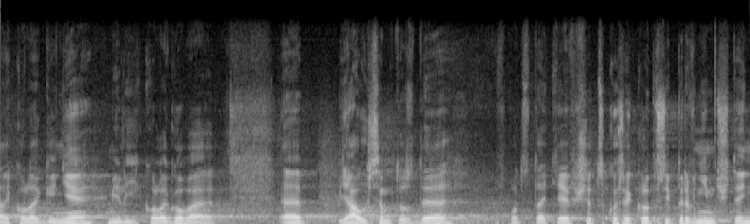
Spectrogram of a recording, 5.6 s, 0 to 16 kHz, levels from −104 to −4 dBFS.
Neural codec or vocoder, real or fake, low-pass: none; real; 14.4 kHz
